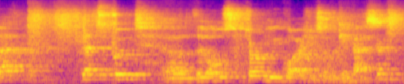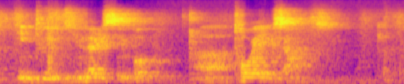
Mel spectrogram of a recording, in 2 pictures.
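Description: A middle-aged man speaks calmly, as if lecturing.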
